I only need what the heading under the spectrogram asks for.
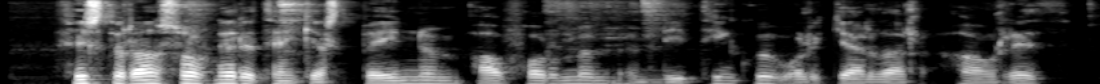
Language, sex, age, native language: Icelandic, male, 60-69, Icelandic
